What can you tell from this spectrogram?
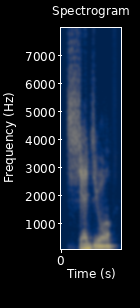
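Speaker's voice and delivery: "schedule" slowly as SHED-jool; British pronunciation. Retold or imitated. Streamer repeating the British word, "schedule" as SHED-jool. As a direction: savor a mock-British SH at the start of "schedule".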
